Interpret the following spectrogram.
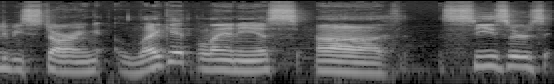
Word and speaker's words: Caesar: This is going to be starring Legate Lanius, Caesar's Ace, or Kaisar's Ace if you want to pronounce it in the Latin form.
